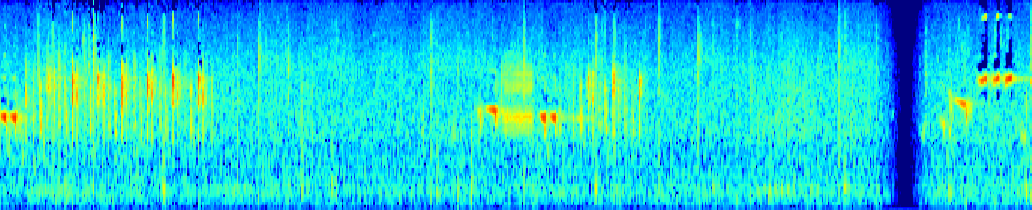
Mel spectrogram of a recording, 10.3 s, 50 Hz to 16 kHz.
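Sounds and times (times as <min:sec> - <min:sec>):
apapane giving clear whistle, ticking notes and ringing high notes: 0:00.0 - 0:02.1, 0:04.2 - 0:07.1, 0:09.2 - 0:10.3.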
